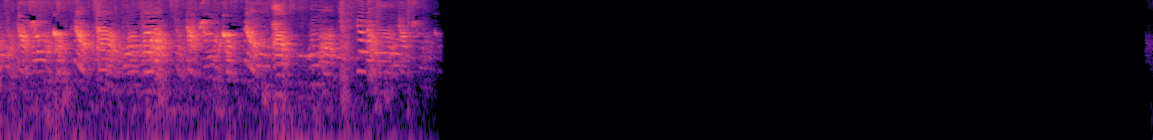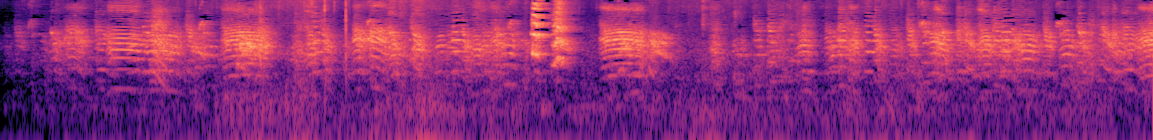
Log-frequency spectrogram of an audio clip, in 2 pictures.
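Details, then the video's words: Hungry zebra finches keep up fast, chattering nasal begging calls, about two or three a second, broken by a gap of silence of several seconds. "Zebra finches hungry"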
